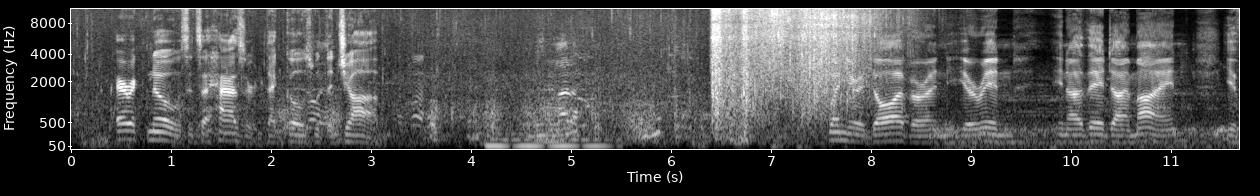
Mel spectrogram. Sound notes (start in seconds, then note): 6.2 splash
